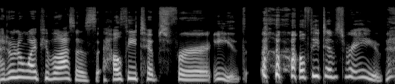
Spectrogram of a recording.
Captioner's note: laughs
